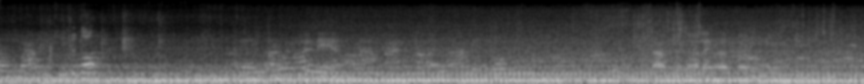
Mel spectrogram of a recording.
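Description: A plastic bag rustles and crinkles.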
